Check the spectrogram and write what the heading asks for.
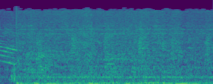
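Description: Disneyland Railroad passenger car running along the track: a low rumble that swells in just after the start, with a steady mid-pitched hum running underneath.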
